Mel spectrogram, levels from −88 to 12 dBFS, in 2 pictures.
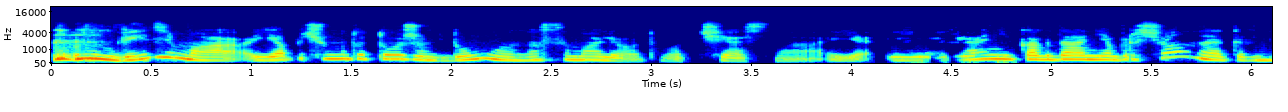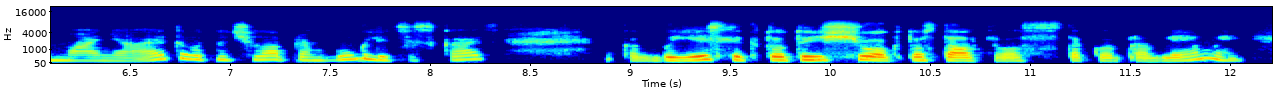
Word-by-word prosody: видимо, 255 - +5
я 195 +2 0
почему-то 265 0 -2
тоже 250 -4 -1
думаю 205 - -1
на 195 +2 -6
самолёт. 200 -4 -5
Вот, - - -14
честно. 75 - -11
Я - - -9
я 180 +1 -8
я 220 +4 -3
никогда 240 -2 +2
не 220 -1 +2
обращала 275 - -6
на 250 -8 +1
это 190 -1 -8
внимание, 165 -4 -8
а - - -7
это 255 +3 -3
вот 230 0 -4
начала 210 +1 -4
прям 190 -3 -9
гуглить, 210 -2 -3
искать, 210 +7 -8 0.7
как - - -9
бы 180 - +3
есть 205 +5 +5
ли 200 - +6
кто-то 195 +2 +5
ещё, 200 0 +7
кто 180 - 0
сталкивался 170 -2 0
с - - -19
такой 165 -2 -6
проблемой. 185 - -4
205 Hz, 175 wpm, -22 LUFS, 185-240 Hz, 0.7 s, ещё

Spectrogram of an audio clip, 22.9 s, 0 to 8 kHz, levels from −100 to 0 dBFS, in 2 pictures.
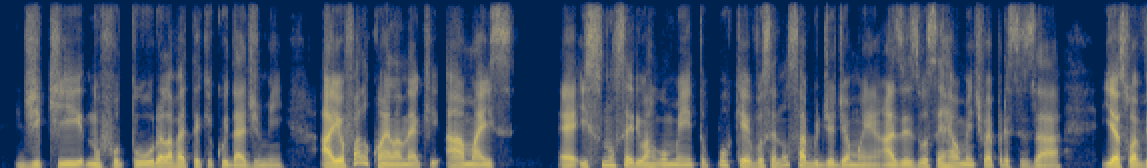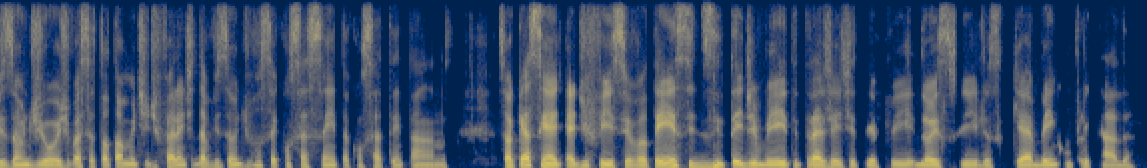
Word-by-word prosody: de 110 +2 -3
que 115 -1 +1
no 115 0 +1
futuro 115 +1 0
ela 140 0 +5
vai 140 -2 +3
ter 130 -1 -3
que 115 - -9
cuidar 100 -4 +1
de 90 +1 -8
mim." 85 +1 -8 0.4
Aí 130 0 +8
eu 135 - +8
falo - - -1
com 130 - +1
ela, 110 -1 +3
né, 115 +3 +1
que: 140 - -10
"Ah, 140 -4 +4
mas, 115 0 0 0.4
eh, 105 -2 +3
isso 125 +9 -3
não 175 -1 0
seria 150 -7 +1
um - - +3
argumento 115 +3 -2
porque 155 -7 +1
você 140 +2 -2
não 170 +7 -5
sabe 135 - +1
o - - -6
dia 105 -1 -1
de 100 - 0
amanhã. 85 -4 -3
Às 110 -1 +3
vezes 110 +4 0
você 145 +1 -1
realmente 125 -6 0
vai 105 -2 +2
precisar 90 -3 -3 0.4
e 130 0 +6
a 125 - +10
sua 125 0 +4
visão 105 -2 -2
de 95 0 -2
hoje 95 +4 0
vai 125 0 0
ser 125 0 -7
totalmente 115 -1 -2
diferente 115 -3 -2
da 125 - +1
visão 120 -2 -4
de 130 +5 -11
você 165 -4 -5
com 125 - -12
60, 100 -2 -5
com - - -15
70 85 -1 -8
anos." 80 +2 -7 0.5
Só 110 - +3
que, 160 - +4
assim, 170 -6 +5
é 115 -1 +6
é 110 -1 +4
difícil, 110 -7 -1
eu 105 - +3
tenho 115 +6 +5
esse 150 0 0
desentendimento 115 -2 +1
entre 110 +2 -1
a 100 - +5
gente 95 +2 -3
ter 100 +1 -4
fi 95 -1 -3
2 105 -1 0
filhos 95 +2 -4 0.2
que - - -1
é 105 - +5
bem 100 +3 0
complicada. 95 -7 -7
110 Hz, 210 wpm, -24 LUFS, 100-125 Hz, 0.5 s, a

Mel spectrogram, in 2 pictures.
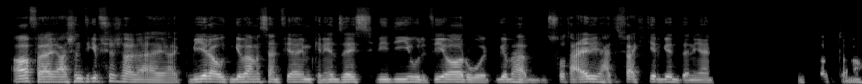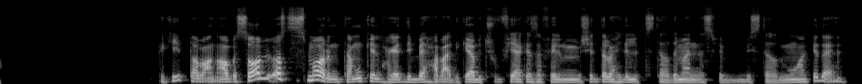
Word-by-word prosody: آه 135 +2 +8
فعشان 120 0 +2
تجيب 140 +2 -2
شاشة 110 -7 -2
كبيرة، 120 +6 +3
وتجيبها 115 +1 +2
مثلًا 120 -1 -3
فيها 120 +1 -1
إمكانيات 115 -1 -1
زي 115 0 +3
ال3D 115 0 -3 0.2
والVR 115 +2 +2
وتجيبها 110 +2 -1
بصوت 105 +3 -7
عالي 125 +1 +4
هتدفع 115 +2 -3
كتير 125 +2 -2
جدًا 115 -2 -1
يعني، 105 -1 -4 0.8
بالضبط - - -13
آه. - - -5 1.6
أكيد - - -4
طبعًا - - +1
آه، - - +5
بس 130 0 +1
هو - - +8
بيبقى 275 - +2
استثمار، 215 - +4
أنت 125 -1 -1
ممكن 145 +2 +1
الحاجات 115 -1 +1
دي 125 0 -3
تبيعها 115 -2 0
بعد 100 -2 0
كده، 115 +4 +3
بتشوف 115 0 -6
فيها 120 -1 0
كذا 110 -2 -4
فيلم، 110 0 -2
مش 105 +5 -5
أنت 120 +1 -4
الوحيد 115 -2 0
اللي 115 -1 0
بتستخدمها، 110 +2 -3
الناس 105 0 -4
ف - - -9
بيستخدموها، 100 +2 -4
كده 170 +9 -1
يعني. 135 -6 -5
115 Hz, 170 wpm, -25 LUFS, 110-125 Hz, 1.6 s, آه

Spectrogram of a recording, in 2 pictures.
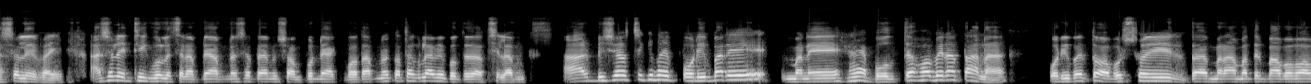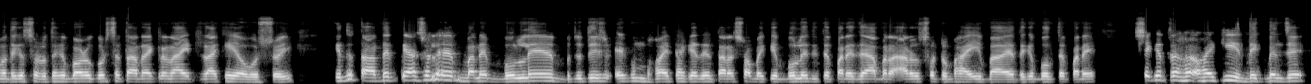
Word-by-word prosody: আসলে 140 +4 +1 0.2
ভাই, 95 - +1 0.4
আসলে 185 +6 0
ঠিক 170 -3 0
বলেছেন। 140 -3 -1
আপনি 120 +3 -2
আপনার 125 +2 -5
সাথে 140 -1 -3
আমি 130 0 -6
সম্পূর্ণ 125 +2 -2
একমত। 115 -1 -2
আপনার 145 +4 -3
কথাগুলো 160 +1 0
আমি 155 -1 +1
বলতে 125 -1 -1
চাচ্ছিলাম। 110 -2 0 0.6
আর 155 +1 +2
বিষয় 195 +4 +2
হচ্ছে 210 +2 -6
কি 220 - 0
ভাই 205 - +4 0.2
পরিবারে 175 +5 +3 0.6
মানে 135 +1 +2 0.3
হ্যাঁ, 175 +2 +2
বলতে 125 +7 0
হবে 200 +1 +3
না 205 - +4
তা 180 - +3
না। 105 -1 +1 0.6
পরিবার 145 +4 +1
তো - - +4
অবশ্যই 160 +3 +1 0.2
তা 140 - +3 0.2
মানে 130 -1 +1
আমাদের 135 +1 -2
বাবা-মা 130 +1 +2
আমাদেরকে 135 0 0
ছোট 140 - -1
থেকে 135 0 +2
বড় 140 0 +4
করছে। 145 0 -1
তারা 135 0 +2
একটা 135 +1 -4
রাইট 135 0 0
রাখে 125 +3 0 0.2
অবশ্যই। 115 +2 -1 0.5
কিন্তু 165 +7 -1
তাদেরকে 170 +4 0
আসলে 205 +5 +1 0.3
মানে 150 0 +2 0.2
বললে 150 +3 +3 0.4
যদি 140 +2 0 0.2
এরকম 150 +2 -2
ভয় 135 +1 +1
থাকে 135 -1 +1
যে 135 - +3
তারা 130 0 +2
সবাইকে 130 0 0
বলে 140 +1 +2
দিতে 130 +2 -2
পারে 130 0 +2
যে - - +4
আমার 130 0 -2
আরো 130 0 +1
ছোট 140 - -4 0.2
ভাই 125 -1 +2 0.2
বা 120 - +2 0.2
এদেরকে 120 +2 -3
বলতে 130 0 -1
পারে। 125 +1 +1 0.5
সেক্ষেত্রে 195 -1 0
হ - - +3 0.2
হয় 175 0 +3
কি 195 - +1 0.2
দেখবেন 150 +1 0
যে 155 - +3
140 Hz, 175 wpm, -12 LUFS, 130-165 Hz, 0.6 s, ভাই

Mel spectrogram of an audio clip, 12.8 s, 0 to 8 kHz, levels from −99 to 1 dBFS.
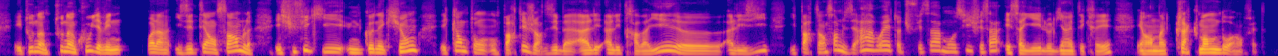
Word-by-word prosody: et 110 - -3
tout 175 - -2
d'un 165 - +4
tout 190 - -5
d'un 165 - +6
coup, 200 - -2
il - - -1
y - - +8
avait 120 -2 +5
une 120 +1 +4 0.3
voilà, 130 -4 +3
ils 125 0 -5
étaient 135 +5 +1
ensemble 165 - +3 0.3
et - - 0
il 120 - +1
suffit 165 - -1
qu'il 160 -3 -6
y 155 - 0
ait - - +1
une 130 -2 0
connexion 150 - +3 0.2
et - - -3
quand 200 -5 0
on 120 -3 0
on 110 - -5
partait, 205 - +1
je - - -4
leur - - 0
disais: 115 +4 -4
«Beh, 100 - -2
allez 110 +3 +2
allez 115 -2 0
travailler, 110 - -1
heu, 100 -3 +1
allez-y», 110 - -4 0.2
ils 120 - -12
partaient 140 - +1
ensemble. 175 +10 -1
Ils - - -6
disaient: - - -6
«Ah 225 0 +1
ouais, 225 0 0
toi, - - -8
tu - - -12
fais 145 - -10
ça, 210 +7 -3
moi 165 -4 -4
aussi, 160 +6 -7
je - - -9
fais 150 - -5
ça» 200 +6 -2
et 130 - +2
ça 110 - +1
y 100 +1 -1
est, - - +2
le 100 -1 -3
lien 100 +1 -1
était 100 - -3
créé - - -2 0.2
et - - +1
en 100 0 +4
un 100 - +4
claquement 135 +6 +5
de 125 - +5
doigts, 125 - +1
en - - -8
fait. - - -22
130 Hz, 320 wpm, -25 LUFS, 110-175 Hz, 0.3 s, y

